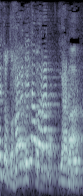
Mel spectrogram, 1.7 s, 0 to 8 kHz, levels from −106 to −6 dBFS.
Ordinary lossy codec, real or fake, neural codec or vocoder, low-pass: none; real; none; none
